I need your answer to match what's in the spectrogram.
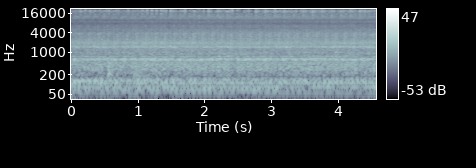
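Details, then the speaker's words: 2007 Nissan Y11 Wingroad QG15DE (cable throttle) after repair, steady even idle held in the 800s with a smooth hiss and no hunting or surging; rich running traced to stuck fuel pressure regulator, idle set manually as ECM IACV driver burnt out. "So that is it for the road with respect to the idle down to the 800s."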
